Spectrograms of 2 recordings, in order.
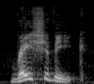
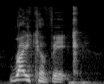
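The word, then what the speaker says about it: Reykjavík: controversial or cut like different ways of of pronouncing racial racial vic ray shavik i quite like that ray shavik but that sounds a little bit too it doesn't sound english enough if if i'm if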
